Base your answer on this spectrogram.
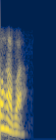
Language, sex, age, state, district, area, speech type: Assamese, female, 45-60, Assam, Sivasagar, urban, conversation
